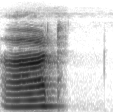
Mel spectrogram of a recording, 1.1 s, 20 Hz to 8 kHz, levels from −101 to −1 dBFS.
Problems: none marked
